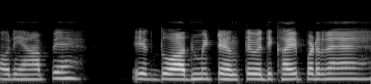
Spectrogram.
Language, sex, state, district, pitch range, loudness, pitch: Hindi, female, Uttar Pradesh, Lalitpur, 240-255 Hz, -18 LUFS, 250 Hz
